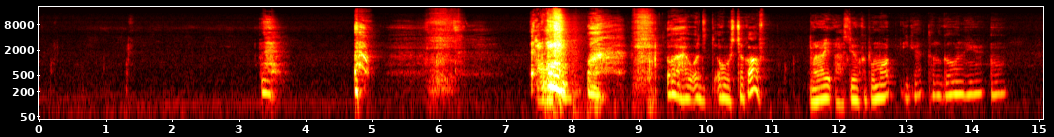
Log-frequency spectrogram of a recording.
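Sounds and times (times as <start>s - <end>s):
man sneezing: 3.4s - 3.7s, 5.8s - 6.3s, 7.4s - 9.3s.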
